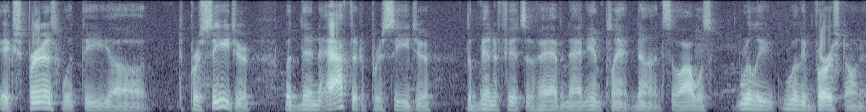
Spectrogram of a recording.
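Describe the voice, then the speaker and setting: A man talking at a moderate pace. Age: 60s. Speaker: dental patient. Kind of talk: testimony. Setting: event, appreciation dinner. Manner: halting, many restarts.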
